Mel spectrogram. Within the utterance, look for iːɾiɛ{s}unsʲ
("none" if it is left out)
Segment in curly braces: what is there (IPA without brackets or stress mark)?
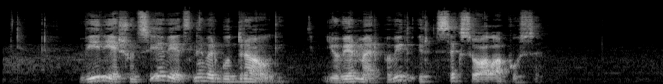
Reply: ʃ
